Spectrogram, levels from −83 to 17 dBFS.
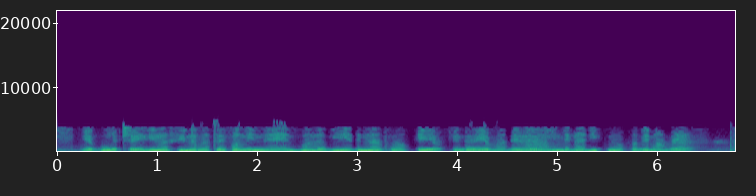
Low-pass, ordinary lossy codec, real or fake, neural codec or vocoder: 19.8 kHz; AAC, 16 kbps; fake; codec, 44.1 kHz, 0.9 kbps, DAC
